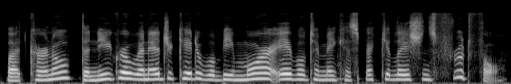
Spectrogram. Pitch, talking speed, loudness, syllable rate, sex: 230 Hz, 175 wpm, -17 LUFS, 5.3 syllables/s, female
